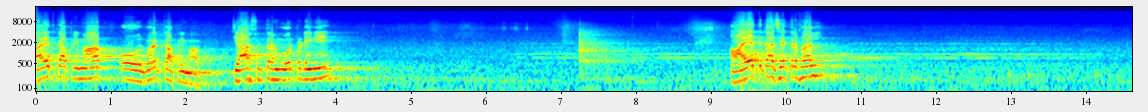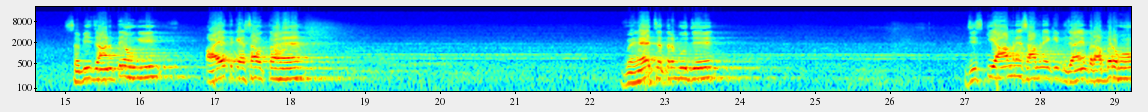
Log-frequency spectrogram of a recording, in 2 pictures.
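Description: A man speaks loudly and clearly, explaining, with echo in a bare room.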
